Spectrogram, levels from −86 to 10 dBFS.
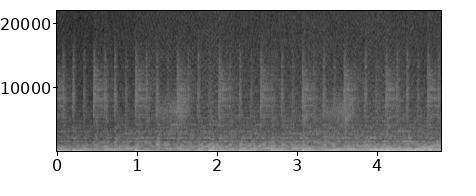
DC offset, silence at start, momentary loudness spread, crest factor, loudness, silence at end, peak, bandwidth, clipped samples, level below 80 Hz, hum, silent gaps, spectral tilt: under 0.1%; 0 s; 7 LU; 14 dB; -22 LUFS; 0 s; -6 dBFS; over 20 kHz; under 0.1%; -26 dBFS; none; none; -5.5 dB/octave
